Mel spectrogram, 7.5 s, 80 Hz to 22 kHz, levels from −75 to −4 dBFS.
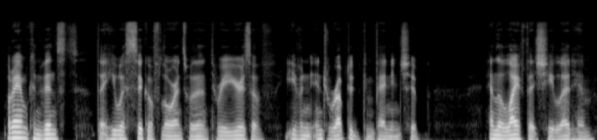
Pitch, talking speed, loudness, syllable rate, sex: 110 Hz, 195 wpm, -20 LUFS, 5.7 syllables/s, male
